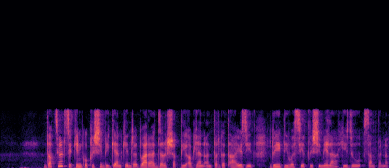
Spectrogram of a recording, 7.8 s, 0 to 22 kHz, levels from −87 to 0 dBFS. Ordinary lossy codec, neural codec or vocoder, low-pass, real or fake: none; codec, 16 kHz, 2 kbps, FunCodec, trained on LibriTTS, 25 frames a second; none; fake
